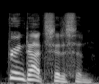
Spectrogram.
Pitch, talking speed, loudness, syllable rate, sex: 170 Hz, 180 wpm, -15 LUFS, 5.9 syllables/s, male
